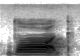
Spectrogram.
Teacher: زبان کی سائیڈ اوپر کی داڑھوں پر لگے گی تو ضاد بنے گا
